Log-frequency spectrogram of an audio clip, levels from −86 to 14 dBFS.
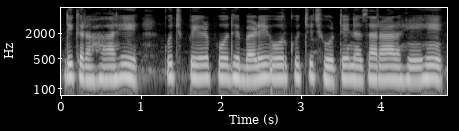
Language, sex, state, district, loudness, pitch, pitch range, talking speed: Hindi, female, Odisha, Nuapada, -16 LUFS, 175 Hz, 165-180 Hz, 175 wpm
